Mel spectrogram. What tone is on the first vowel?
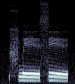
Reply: low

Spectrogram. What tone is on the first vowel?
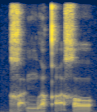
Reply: low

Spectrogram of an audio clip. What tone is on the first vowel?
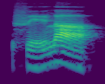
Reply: rising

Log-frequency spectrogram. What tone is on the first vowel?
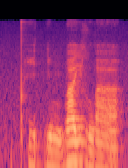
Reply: low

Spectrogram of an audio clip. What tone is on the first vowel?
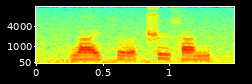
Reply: rising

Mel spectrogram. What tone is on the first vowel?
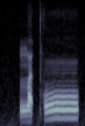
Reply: low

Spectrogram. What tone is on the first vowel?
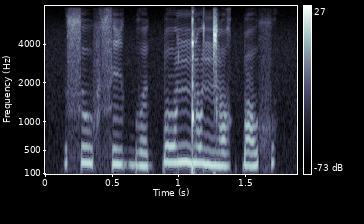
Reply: falling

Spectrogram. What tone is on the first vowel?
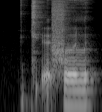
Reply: rising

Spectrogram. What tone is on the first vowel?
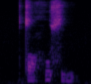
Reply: low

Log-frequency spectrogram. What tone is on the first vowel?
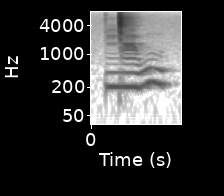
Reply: low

